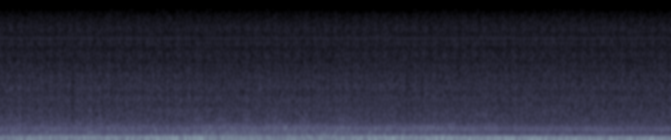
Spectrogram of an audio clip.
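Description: A steady low mechanical drone, like an engine running, with no breaks or sharp sounds.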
